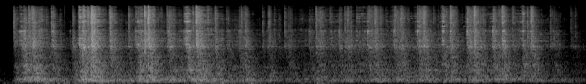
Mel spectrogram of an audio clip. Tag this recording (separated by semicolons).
Impact; Tools; Bang; Metal; Smash; Plastic; Boom; Tool; Hit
